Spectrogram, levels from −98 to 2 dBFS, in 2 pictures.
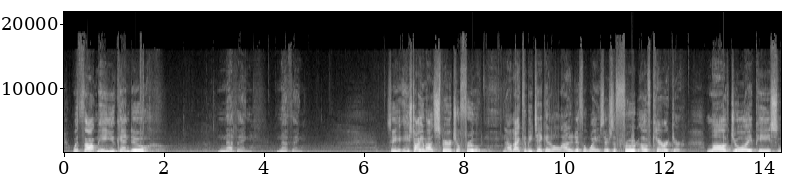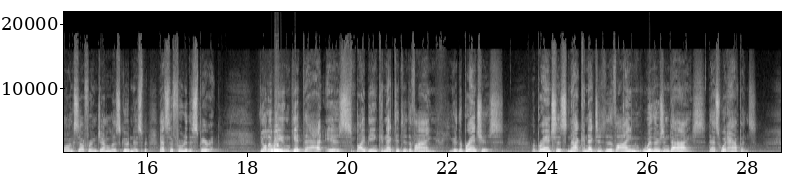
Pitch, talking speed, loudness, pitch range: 135 Hz, 155 wpm, -15 LUFS, 115-155 Hz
